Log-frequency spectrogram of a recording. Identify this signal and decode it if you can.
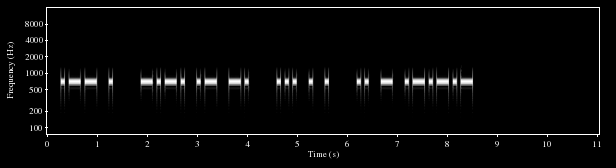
Morse code, heard as a keyed tone, about 16 wpm, 700 Hz. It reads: WE CAN SEE IT.
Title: Sentences from Top 1600 Words 15wpm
